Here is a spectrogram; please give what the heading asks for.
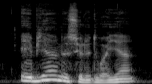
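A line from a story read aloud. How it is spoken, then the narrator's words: Triumphant. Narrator (French): dit d'un ton triomphant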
